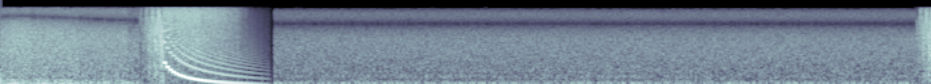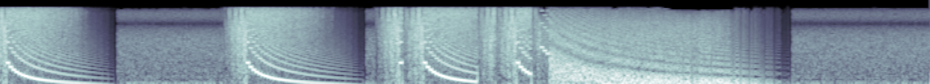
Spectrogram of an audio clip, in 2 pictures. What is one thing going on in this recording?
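Laser shots zap with a quick falling whine, several times.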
